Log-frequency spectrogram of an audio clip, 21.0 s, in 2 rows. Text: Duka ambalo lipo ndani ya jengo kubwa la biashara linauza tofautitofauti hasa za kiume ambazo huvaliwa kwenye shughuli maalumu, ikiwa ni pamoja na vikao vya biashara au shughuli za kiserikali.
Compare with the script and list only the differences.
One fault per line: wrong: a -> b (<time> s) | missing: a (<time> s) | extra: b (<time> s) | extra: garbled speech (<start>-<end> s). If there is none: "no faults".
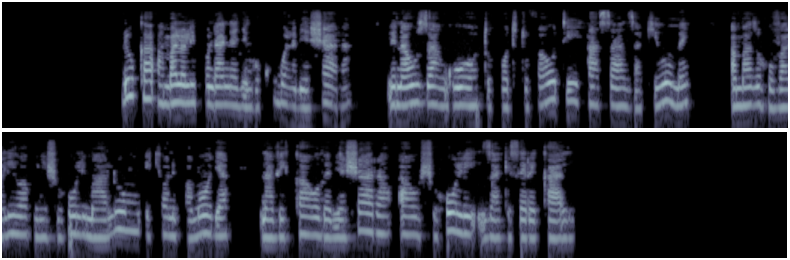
extra: nguo (5.9 s)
